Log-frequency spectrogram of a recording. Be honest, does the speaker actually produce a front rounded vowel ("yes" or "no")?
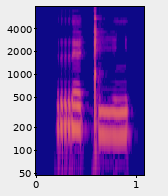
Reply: no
